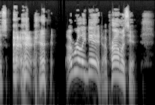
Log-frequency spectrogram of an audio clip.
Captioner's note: clears throat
